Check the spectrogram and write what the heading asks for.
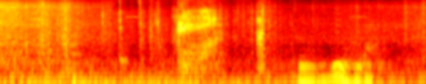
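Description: Dry bamboo twigs and leaf litter crackling and snapping as wild bamboo shoots and dry branches are handled in a thicket, with a short hissing rustle about two seconds in. A brief hummed voice sound comes near the end.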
